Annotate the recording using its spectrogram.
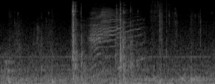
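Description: A wooden door creaks open.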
